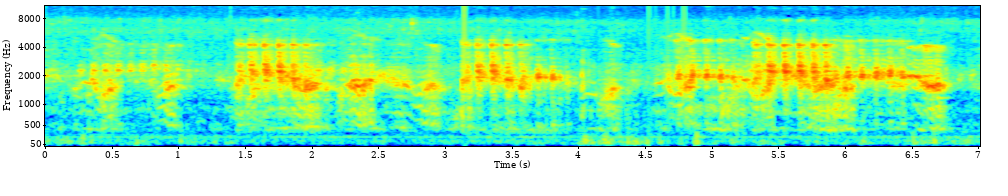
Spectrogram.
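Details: Frog chorus at a pond after dark, long trilled, rattling croaks swelling and overlapping from several callers, sustained almost without pause.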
